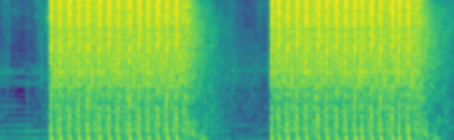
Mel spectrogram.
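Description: Automatic gunfire in PUBG Mobile: two loud, rapid machine-gun bursts, the first about a second and a half long, then a short pause before a second burst of similar length, close and dominant.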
